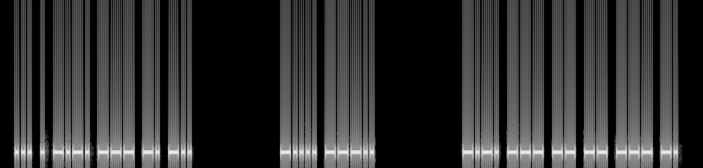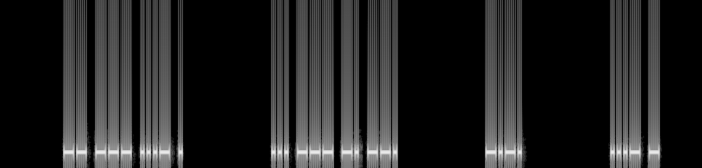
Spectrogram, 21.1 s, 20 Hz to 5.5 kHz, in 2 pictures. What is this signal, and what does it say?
Morse code, heard as a keyed tone, about 25 wpm, 550 Hz. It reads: SECOND 68 COMMON MOVE SONG C VT
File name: Ultimate Word List / 25WPM Ultimate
